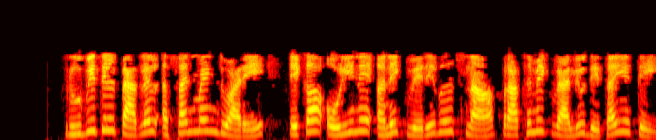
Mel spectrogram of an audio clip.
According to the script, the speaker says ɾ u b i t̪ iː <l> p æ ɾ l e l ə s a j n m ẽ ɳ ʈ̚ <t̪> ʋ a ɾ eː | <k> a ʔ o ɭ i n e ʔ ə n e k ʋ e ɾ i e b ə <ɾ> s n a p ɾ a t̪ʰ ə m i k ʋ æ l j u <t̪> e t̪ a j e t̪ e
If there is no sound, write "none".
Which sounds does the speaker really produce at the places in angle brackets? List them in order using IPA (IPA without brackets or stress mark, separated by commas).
l, d̪, k, l, d̪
